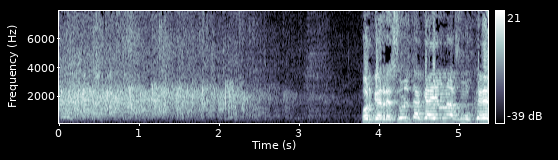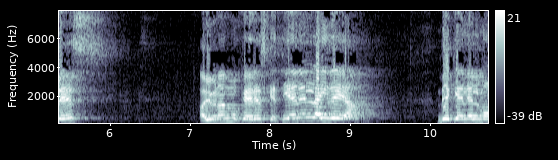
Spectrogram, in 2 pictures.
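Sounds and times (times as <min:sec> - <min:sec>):
men in audience applauding: 0:00.0 - 0:03.1
speech: 0:03.8 - 0:05.7, 0:07.1 - 0:09.2, 0:10.1 - 0:10.7.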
